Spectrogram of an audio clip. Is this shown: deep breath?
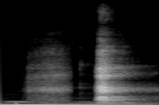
yes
